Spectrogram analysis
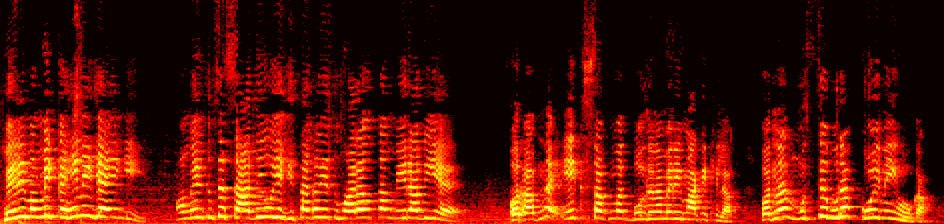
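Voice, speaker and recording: A woman's voice: very high voice, animated, a little fast, soft background music. A woman playing a defiant young wife. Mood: upset defiant. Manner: pleading, then firm and defiant. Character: young wife, loyal daughter defending her mother. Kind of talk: amateur family drama skit.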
